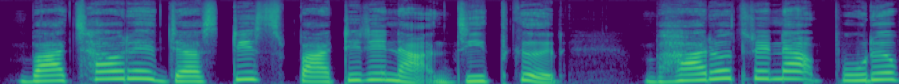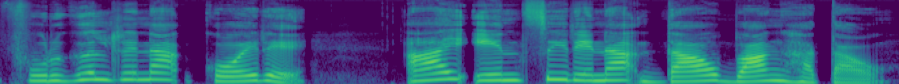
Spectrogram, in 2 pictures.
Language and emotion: Santali, neutral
